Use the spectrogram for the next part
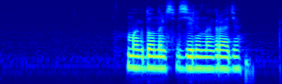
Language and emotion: Russian, neutral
